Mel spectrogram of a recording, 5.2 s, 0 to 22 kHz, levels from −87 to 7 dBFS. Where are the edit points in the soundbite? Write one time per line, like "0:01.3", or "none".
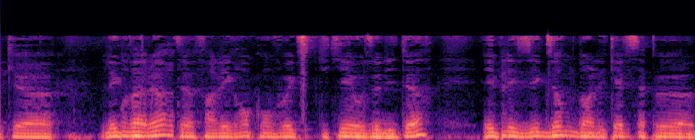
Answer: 0:00.9
0:01.3
0:01.9
0:03.8

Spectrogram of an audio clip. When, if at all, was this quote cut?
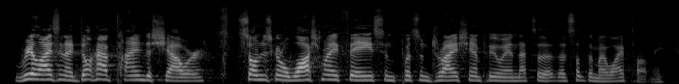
0:02.3

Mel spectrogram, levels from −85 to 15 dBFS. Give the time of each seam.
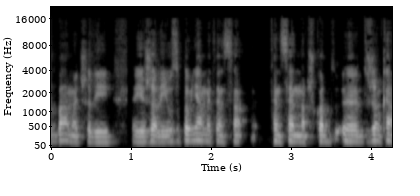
0:00.9

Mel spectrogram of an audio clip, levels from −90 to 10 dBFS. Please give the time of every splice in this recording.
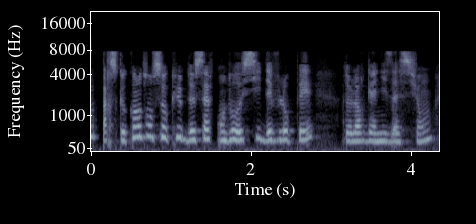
0:01.5
0:03.2

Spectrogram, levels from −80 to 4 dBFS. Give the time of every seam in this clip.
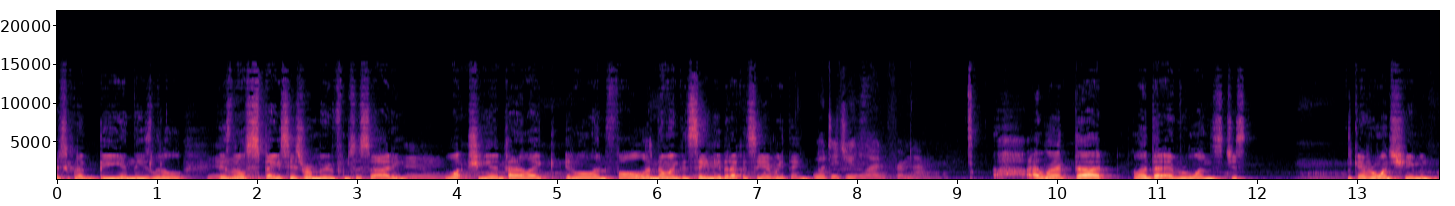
0:04.5
0:09.7
0:10.6

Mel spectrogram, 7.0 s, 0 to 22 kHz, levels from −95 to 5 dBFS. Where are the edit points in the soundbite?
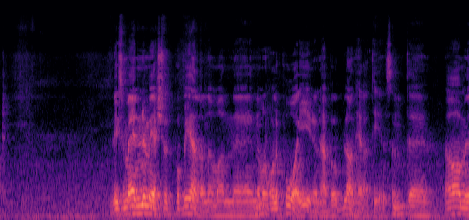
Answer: none

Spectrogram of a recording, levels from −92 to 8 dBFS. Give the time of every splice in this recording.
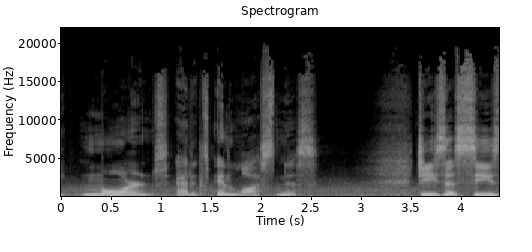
0:01.5

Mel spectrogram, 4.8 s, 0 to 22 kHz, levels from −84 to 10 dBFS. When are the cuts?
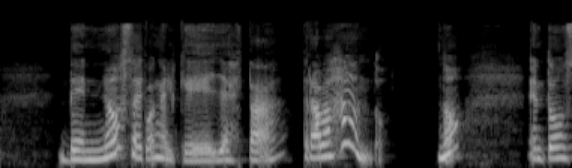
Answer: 0:01.2

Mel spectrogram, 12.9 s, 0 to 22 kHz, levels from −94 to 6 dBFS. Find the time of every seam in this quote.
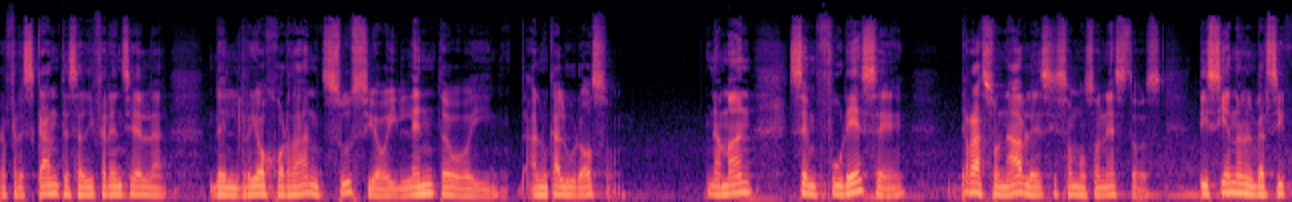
0:03.2
0:05.5
0:09.6

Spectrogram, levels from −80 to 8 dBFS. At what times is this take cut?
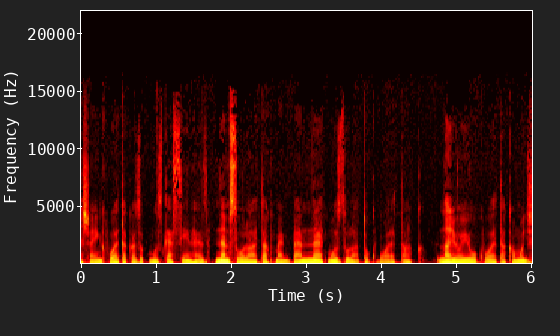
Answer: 0:01.7
0:03.2

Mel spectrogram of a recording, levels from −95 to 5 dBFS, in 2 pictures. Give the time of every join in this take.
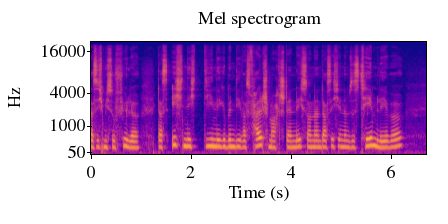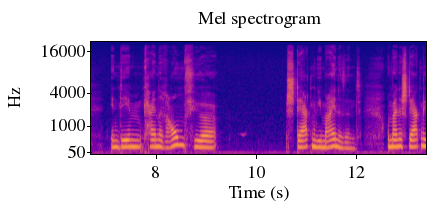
none

